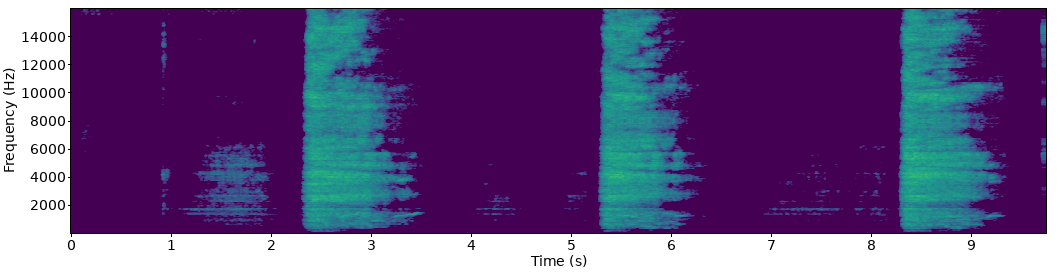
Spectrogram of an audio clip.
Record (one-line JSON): {"exhalation_length": "9.8 s", "exhalation_amplitude": 6051, "exhalation_signal_mean_std_ratio": 0.43, "survey_phase": "beta (2021-08-13 to 2022-03-07)", "age": "45-64", "gender": "Male", "wearing_mask": "No", "symptom_cough_any": true, "symptom_new_continuous_cough": true, "symptom_change_to_sense_of_smell_or_taste": true, "symptom_loss_of_taste": true, "smoker_status": "Ex-smoker", "respiratory_condition_asthma": false, "respiratory_condition_other": false, "recruitment_source": "Test and Trace", "submission_delay": "-1 day", "covid_test_result": "Positive", "covid_test_method": "LFT"}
